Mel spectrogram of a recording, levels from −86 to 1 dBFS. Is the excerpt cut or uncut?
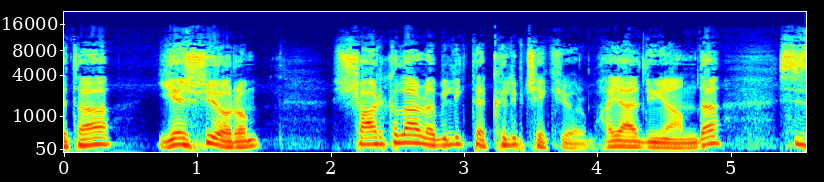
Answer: uncut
